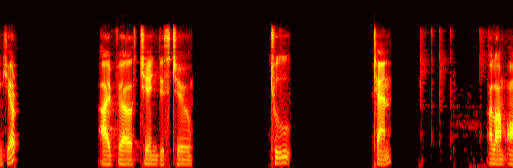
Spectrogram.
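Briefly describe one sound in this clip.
A small push button clicks softly a few times.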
